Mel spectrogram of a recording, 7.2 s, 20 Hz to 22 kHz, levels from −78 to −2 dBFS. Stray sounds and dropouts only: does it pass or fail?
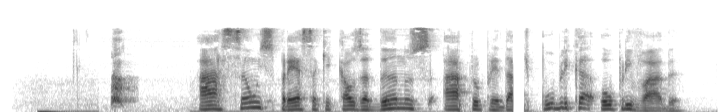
fail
